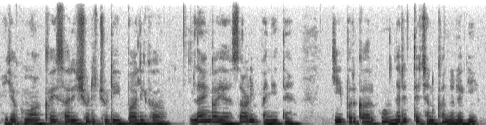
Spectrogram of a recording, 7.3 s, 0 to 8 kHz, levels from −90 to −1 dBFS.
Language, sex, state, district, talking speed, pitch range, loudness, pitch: Garhwali, male, Uttarakhand, Uttarkashi, 155 wpm, 110-120 Hz, -14 LUFS, 115 Hz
